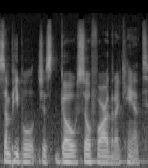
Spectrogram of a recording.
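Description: This man's voice sits at a medium pitch. He talks at a very slow pace. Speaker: podcast co-host. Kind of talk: casual banter. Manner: animated.

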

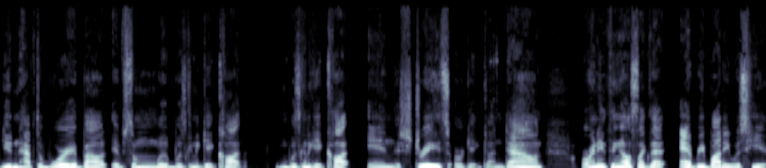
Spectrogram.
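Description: Speaking at a very fast pace with fairly even intonation, a man with a medium-pitched voice and an American accent sounds dry and close with no echo on a very clean recording with a silent background. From US Midwest, East Side Cleveland, Ohio. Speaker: professional wrestler. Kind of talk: casual interview chat. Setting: studio. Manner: halting, frequent word repetitions.

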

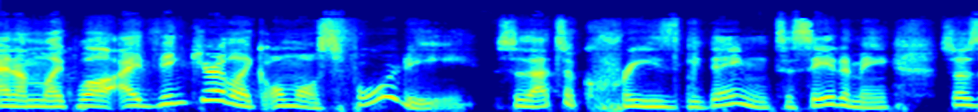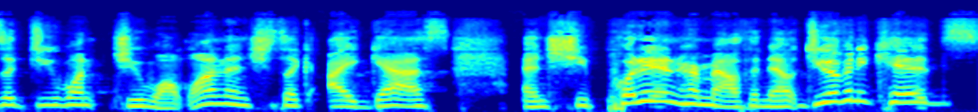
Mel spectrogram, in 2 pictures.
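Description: A woman speaks with a New York accent at medium pitch and a fairly quick pace. Her intonation is lively, and the background is quiet. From New York City. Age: 30s. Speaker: comedian and podcast host. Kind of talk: casual chat. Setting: video call.

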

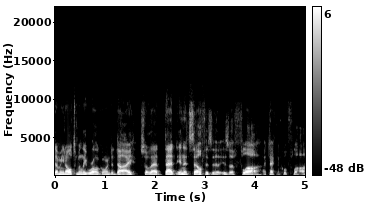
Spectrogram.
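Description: A man with a Canadian accent speaks at a fairly low pitch in monotone, flat intonation, with a dry, close sound with no echo and a quiet background. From Canada, Atlantic provinces. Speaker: podcaster. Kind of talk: casual chat.

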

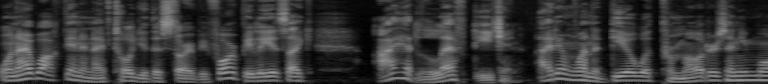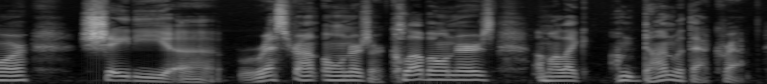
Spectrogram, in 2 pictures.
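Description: At a medium pitch and fairly quick pace, a man talks in an ordinary speaking voice with lively intonation, very even loudness, and a dry, close sound with no echo. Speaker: podcast host and radio DJ. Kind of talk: casual chat.

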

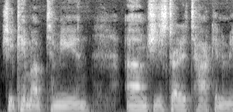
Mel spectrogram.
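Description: A man speaks very fast. The background is silent on a very clean recording. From US Midwest, Kansas City. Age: 30s. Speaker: singer-songwriter. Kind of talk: interview.

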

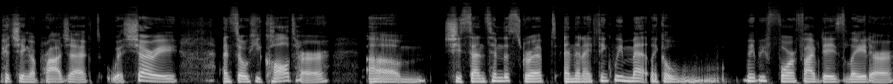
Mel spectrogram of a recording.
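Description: A man with an American accent and vocal fry speaks at a moderate pace with ordinary pitch variation. His loudness stays very even in a dry, close sound with no echo. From New York, the Bronx. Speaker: TV writer and producer. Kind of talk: interview.

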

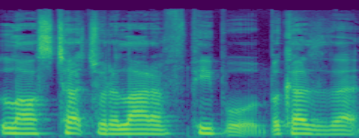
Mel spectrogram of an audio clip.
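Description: The background is silent and the recording very clean. A man speaks in an American accent. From US South, Georgia. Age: 20s. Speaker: singer-songwriter and army veteran. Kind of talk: casual interview chat.

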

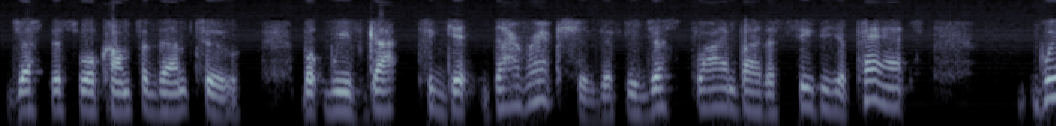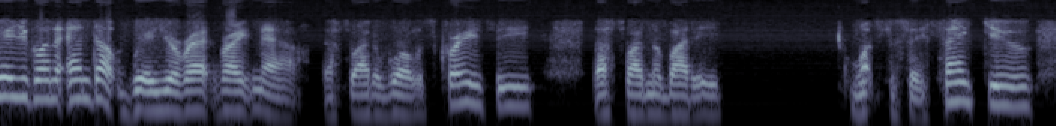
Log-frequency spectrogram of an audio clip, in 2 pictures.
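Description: A man with a plain, everyday voice, lively intonation, and a moderate pace. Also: fairly high pitch for a man. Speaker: caller. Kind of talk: religious reflection. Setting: phone call.

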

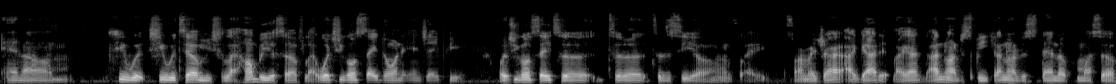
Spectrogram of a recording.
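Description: A man's loudness swings a great deal as he speaks very fast. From Atlanta, Georgia (east side). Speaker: Marine, former recruiter. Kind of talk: casual interview. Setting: remote audio call.

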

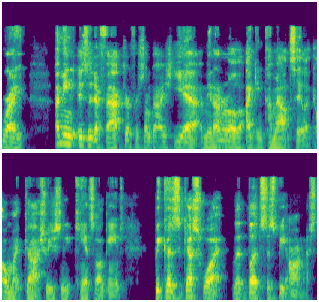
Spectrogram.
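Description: A man with an American accent speaks at a very fast pace. His voice is somewhat breathy, with ordinary pitch variation. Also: medium pitch for a man. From US Northeast, Philadelphia area. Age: 50s. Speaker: pastor. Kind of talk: casual chat.

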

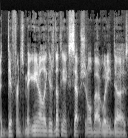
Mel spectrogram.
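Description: A man's fairly low-pitched, plain, everyday voice with fairly even intonation. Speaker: football draft analyst. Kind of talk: sports podcast discussion.

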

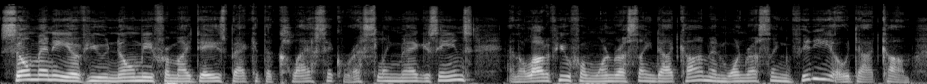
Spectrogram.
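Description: An ordinary speaking voice with lively intonation, a moderate pace and hardly any pauses. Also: man, fairly high pitch for a man. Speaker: wrestling journalist in ad. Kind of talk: promotional ad read.

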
